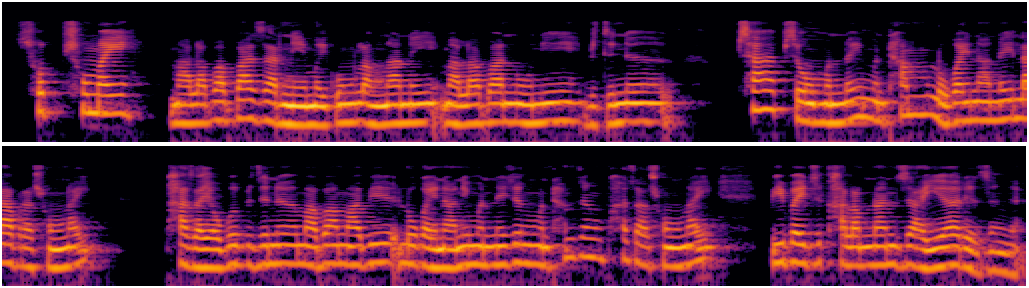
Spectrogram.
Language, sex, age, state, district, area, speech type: Bodo, female, 30-45, Assam, Kokrajhar, rural, spontaneous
